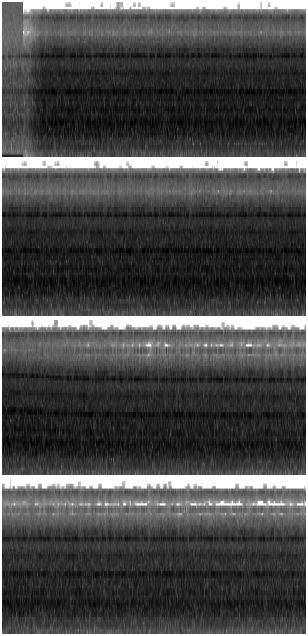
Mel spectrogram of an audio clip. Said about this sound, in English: The locomotive will now be detached from the train and run around to couple onto the rear for the final time.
